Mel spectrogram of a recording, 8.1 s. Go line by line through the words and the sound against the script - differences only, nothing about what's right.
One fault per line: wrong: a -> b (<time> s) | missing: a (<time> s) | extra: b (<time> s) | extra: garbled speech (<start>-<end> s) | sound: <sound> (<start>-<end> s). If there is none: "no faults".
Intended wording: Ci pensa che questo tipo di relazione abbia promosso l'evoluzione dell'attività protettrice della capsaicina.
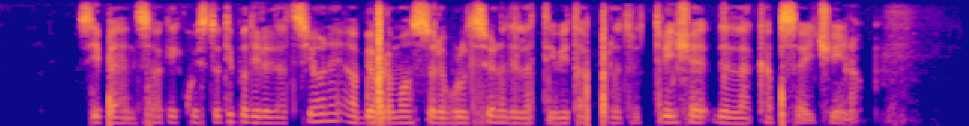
wrong: Ci -> Si (0.7 s)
